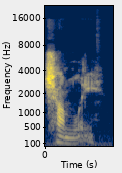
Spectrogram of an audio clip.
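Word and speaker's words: Cholmondeley: The name Chumley, which is spelled CHOLMUNDLEY, and it's pronounced Chumley.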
